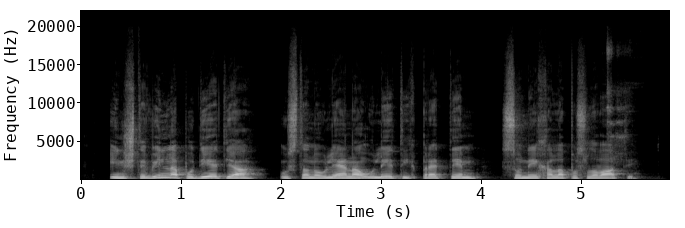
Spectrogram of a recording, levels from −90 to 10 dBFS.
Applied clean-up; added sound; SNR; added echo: neural mask model RNNoise.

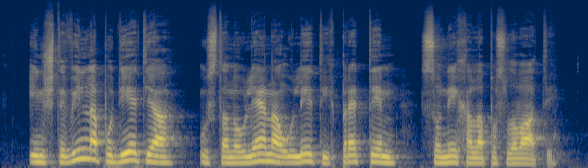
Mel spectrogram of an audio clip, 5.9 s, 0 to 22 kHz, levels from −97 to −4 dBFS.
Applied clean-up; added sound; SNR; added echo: none; none; none; none.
